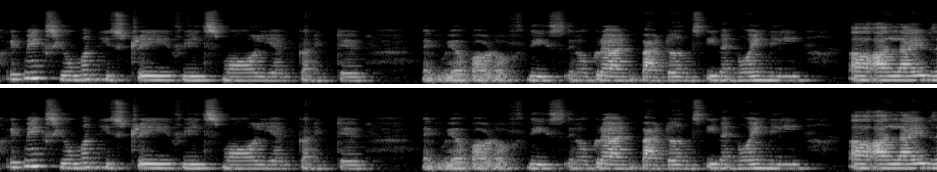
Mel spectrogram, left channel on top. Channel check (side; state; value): both; identical; correlation 1.00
